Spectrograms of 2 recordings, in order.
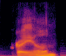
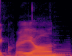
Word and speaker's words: crayon: person or thing um kyrie asked what's the correct correct pronunciation of crayon crayon you say crayon yeah i don't know i always say it's like like like there's a letter that's just missing now so it's like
